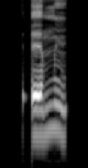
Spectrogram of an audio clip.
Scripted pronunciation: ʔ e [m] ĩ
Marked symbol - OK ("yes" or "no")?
yes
